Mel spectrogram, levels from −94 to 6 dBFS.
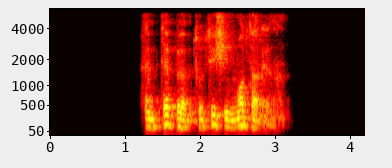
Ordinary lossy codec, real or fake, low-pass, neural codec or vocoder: AAC, 48 kbps; fake; 5.4 kHz; codec, 16 kHz, 8 kbps, FunCodec, trained on Chinese and English, 25 frames a second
